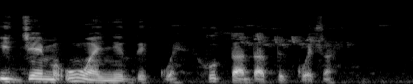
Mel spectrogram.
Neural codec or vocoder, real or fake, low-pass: none; real; 9.9 kHz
